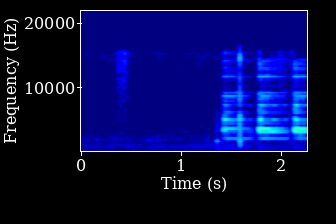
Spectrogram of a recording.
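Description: Electronic chime from the Bucky pirate-ship toy's speaker, starting about a second and a half in after two light clicks, over a low steady hum.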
